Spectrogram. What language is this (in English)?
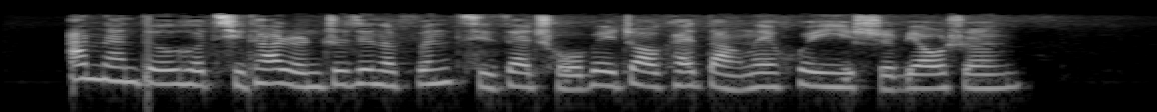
Chinese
